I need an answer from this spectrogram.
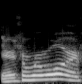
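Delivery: very high, loud, birdlike pigeon-like calling voice. A narrator voices a guardsman heard from outside, pigeon-like guardsman voice. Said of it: "that guardsman sounds a lot like a pigeon".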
